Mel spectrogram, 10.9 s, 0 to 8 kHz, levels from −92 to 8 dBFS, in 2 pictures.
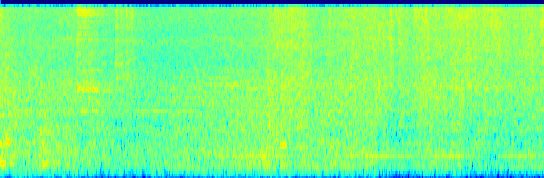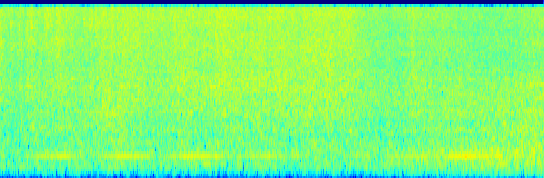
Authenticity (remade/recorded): recorded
